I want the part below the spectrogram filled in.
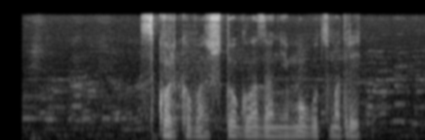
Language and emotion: Russian, angry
